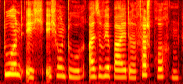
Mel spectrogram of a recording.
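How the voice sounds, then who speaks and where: Reader doing a loud shrill schoolgirl from a kids book, all upset, voice way up high. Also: a little slow. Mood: pleading.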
